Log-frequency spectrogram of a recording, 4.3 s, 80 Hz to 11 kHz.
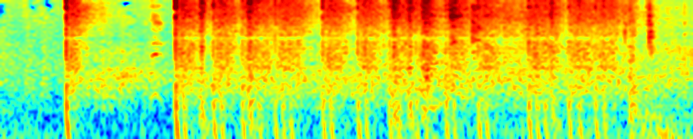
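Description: An SMG fires in a Black Ops 2 multiplayer match, a quick stream of close, sharp shots in sustained automatic bursts, starting with two louder cracks and then a steady rattling rhythm.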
